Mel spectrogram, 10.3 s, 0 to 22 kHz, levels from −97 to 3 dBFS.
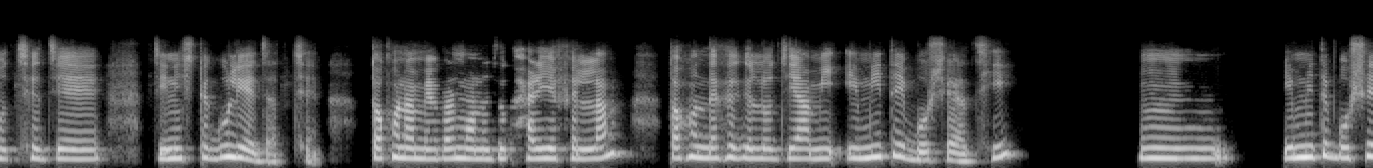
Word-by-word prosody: হচ্ছে 225 +2 -5 0.2
যে 230 -1 +1 0.6
জিনিসটা 235 +2 0
গুলিয়ে 260 -6 +5
যাচ্ছে। 160 +1 -9 0.5
তখন 235 +2 +3
আমি 235 -1 +1
আবার 230 +1 +1
মনোযোগ 230 0 0
হারিয়ে 235 0 +3
ফেললাম। 235 +4 +1 0.5
তখন 255 +2 +2
দেখা 245 +2 0
গেলো 235 0 0
যে 240 - 0
আমি 230 +1 -1 0.2
এমনিতেই 275 +4 +2
বসে 195 0 -3
আছি। 170 +9 -7 1.1
উম 240 -1 +1 0.6
এমনিতে 265 +3 +6
বসে 250 +4 +1
235 Hz, 130 wpm, -19 LUFS, 230-250 Hz, 1.1 s, এমনিতে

